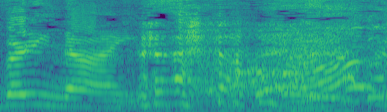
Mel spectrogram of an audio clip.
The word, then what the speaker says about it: Berenice: El nombre de Reina Berenice, se escribe Berenice, pero lo pronunciamos very nice.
